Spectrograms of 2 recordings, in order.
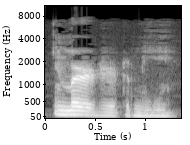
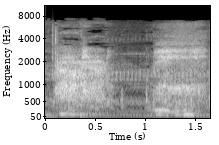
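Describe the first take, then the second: First: It is said in a normal voice. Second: It is said in a whisper.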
